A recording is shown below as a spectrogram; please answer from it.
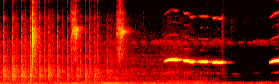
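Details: Faint rustling and a few high thin notes give way to a clear Hill blue flycatcher phrase of about five steady whistled notes, with another phrase starting at the end.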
